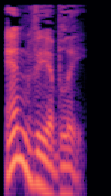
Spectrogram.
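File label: "enviably", English, British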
